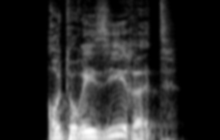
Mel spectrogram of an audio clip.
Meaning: second-person plural subjunctive I of autorisieren
- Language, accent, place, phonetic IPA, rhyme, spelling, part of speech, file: German, Germany, Berlin, [aʊ̯toʁiˈziːʁət], -iːʁət, autorisieret, verb, De-autorisieret.ogg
